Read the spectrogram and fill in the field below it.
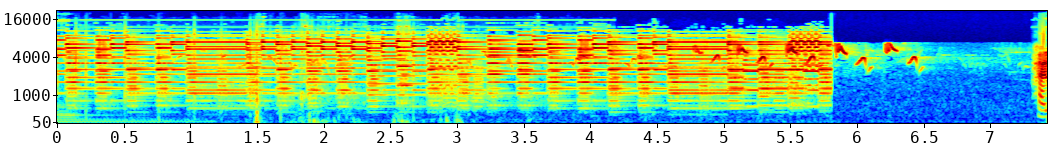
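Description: An electronic phone ringtone for an incoming call plays a bright, repeating melodic tune loudly and alone for several seconds, then breaks off into a few softer chirping tones.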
